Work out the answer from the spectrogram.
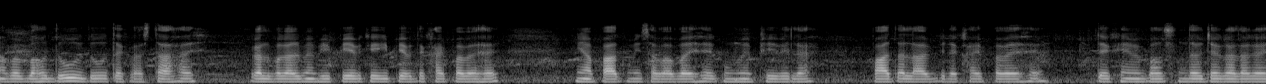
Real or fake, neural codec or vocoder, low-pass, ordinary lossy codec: real; none; 7.2 kHz; none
